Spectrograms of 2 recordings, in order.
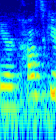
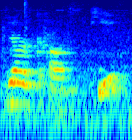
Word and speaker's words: Yarkovsky: with the OSIRIS-REx 3-to-1 science team describing the Yarkovsky effect.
